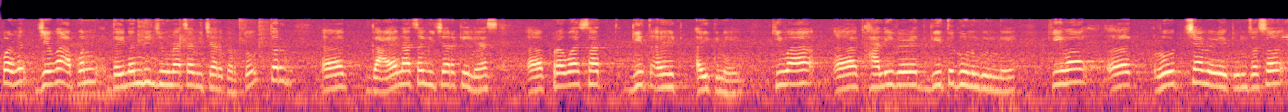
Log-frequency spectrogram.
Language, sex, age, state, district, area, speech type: Marathi, male, 30-45, Maharashtra, Wardha, urban, spontaneous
